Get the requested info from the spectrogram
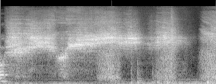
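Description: A man's long, forceful exhalation through the mouth, a steady hiss of air emptying lungs filled by a full breath taken into the belly, then the mid-chest, then the upper chest. It weakens about three seconds in and tails off near the end.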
